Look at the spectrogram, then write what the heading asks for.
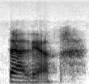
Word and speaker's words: Dalia: Is that the right pronunciation, Professor? Right? It is. Okay. Dalia.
